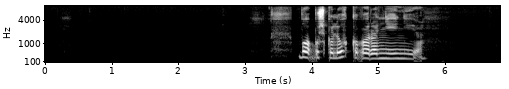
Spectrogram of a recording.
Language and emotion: Russian, sad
